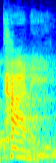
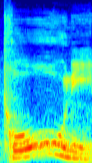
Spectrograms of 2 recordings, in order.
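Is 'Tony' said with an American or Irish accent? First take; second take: American; Irish. First: The first vowel is an open 'ah' sound. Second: The first vowel is a long 'oh' sound. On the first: "アメリカ英語だとタニーですよ" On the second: "やっぱあれもねトーニーなんですよね"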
